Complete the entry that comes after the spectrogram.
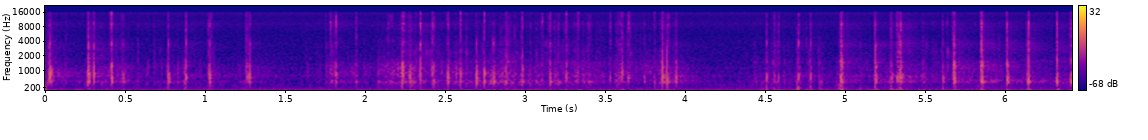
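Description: Long nails scratch across the dark bristles of a teal plastic hairbrush. This makes a quiet, dense stream of crackly, bright clicks and rasps over a steady low hum.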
